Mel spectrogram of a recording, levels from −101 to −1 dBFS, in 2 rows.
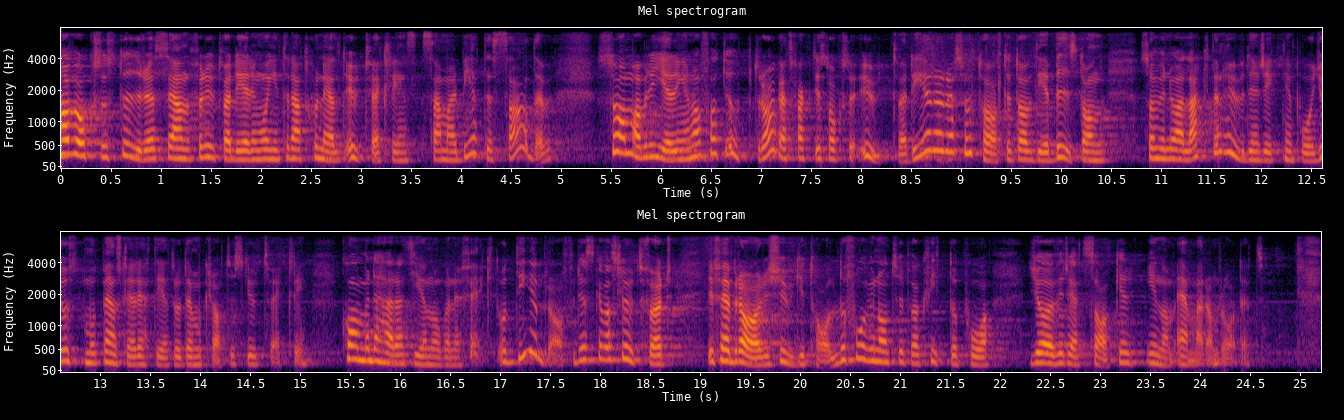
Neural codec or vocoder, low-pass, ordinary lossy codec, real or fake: none; 7.2 kHz; none; real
